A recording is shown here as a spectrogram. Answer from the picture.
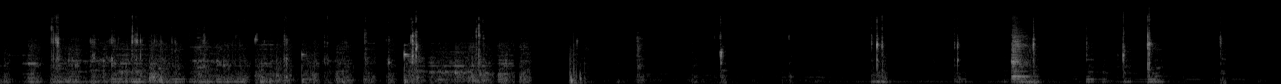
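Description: Close-miked chewing and lip-smacking of fried chicken meat: a dense run of wet clicks and smacks for the first five seconds or so, then slower, scattered clicks and smacks.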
